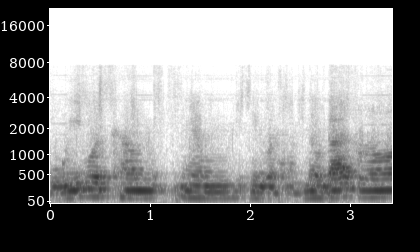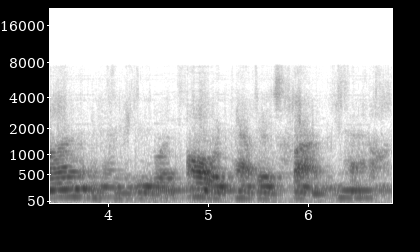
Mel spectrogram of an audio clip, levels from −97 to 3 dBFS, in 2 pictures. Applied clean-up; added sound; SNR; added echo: neural separator model SepFormer DNS4.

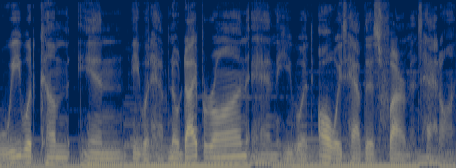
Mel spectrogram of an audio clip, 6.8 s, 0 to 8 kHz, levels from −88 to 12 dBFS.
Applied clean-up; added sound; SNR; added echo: none; none; none; none.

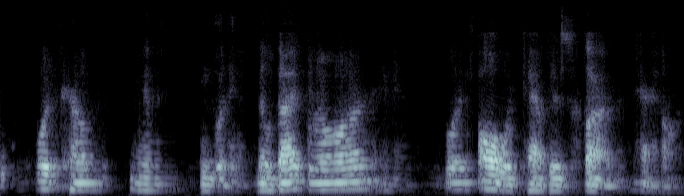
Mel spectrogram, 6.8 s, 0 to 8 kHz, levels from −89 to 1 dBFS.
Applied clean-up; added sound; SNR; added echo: neural mask model DeepFilterNet 3.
